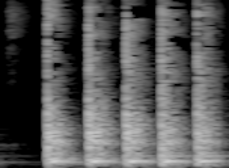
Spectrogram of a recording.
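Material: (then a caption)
Baked dough. A pão de queijo (cheese bread), soft with melting cheese when bought but gone rock-hard after being brought home, is knocked against a wall. Five sharp, solid knocks with short, low-pitched thuds show how hard it has become.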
